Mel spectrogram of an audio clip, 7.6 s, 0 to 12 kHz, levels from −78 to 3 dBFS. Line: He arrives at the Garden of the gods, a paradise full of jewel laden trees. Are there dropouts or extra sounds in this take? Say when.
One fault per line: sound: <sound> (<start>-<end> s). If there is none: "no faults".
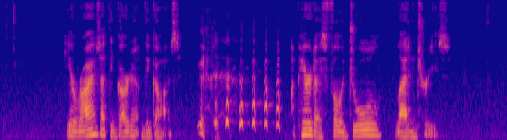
sound: laugh (2.9-4.2 s)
